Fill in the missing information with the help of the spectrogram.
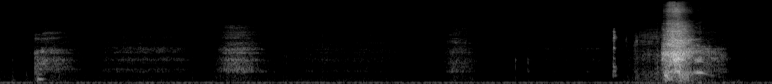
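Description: Several sharp inhaled gasps and brief bursts, ending in one loud explosive sneeze; repeated sneezing after sneezing powder.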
